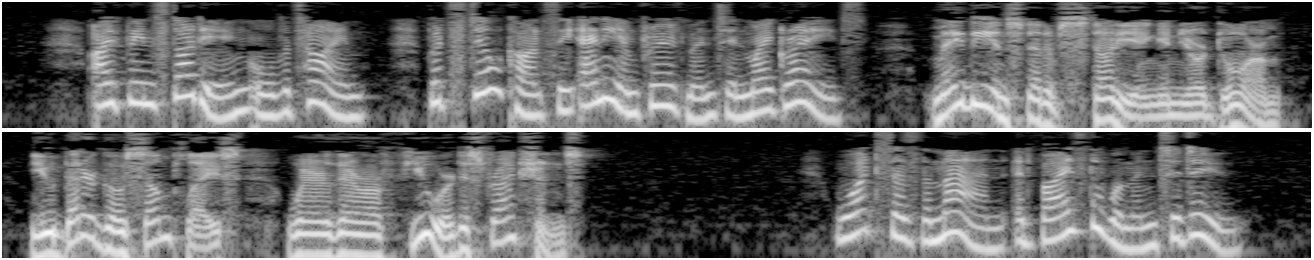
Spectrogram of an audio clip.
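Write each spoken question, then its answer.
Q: What does the man advise the woman to do?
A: Study somewhere with fewer distractions instead of in her dorm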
